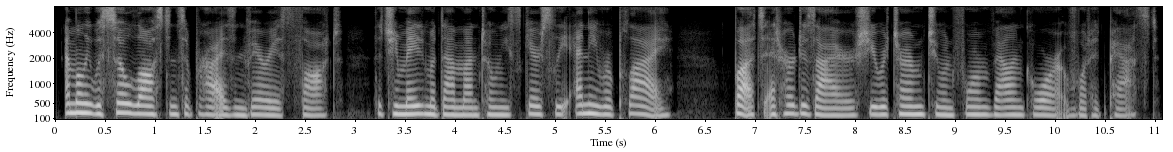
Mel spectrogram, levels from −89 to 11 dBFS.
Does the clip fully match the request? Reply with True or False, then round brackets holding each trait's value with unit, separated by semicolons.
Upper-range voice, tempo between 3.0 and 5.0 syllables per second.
False (200 Hz; 5.2 syllables/s)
